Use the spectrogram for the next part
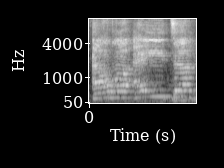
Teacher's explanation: Hamza light, Ra heavy, Hamza light.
